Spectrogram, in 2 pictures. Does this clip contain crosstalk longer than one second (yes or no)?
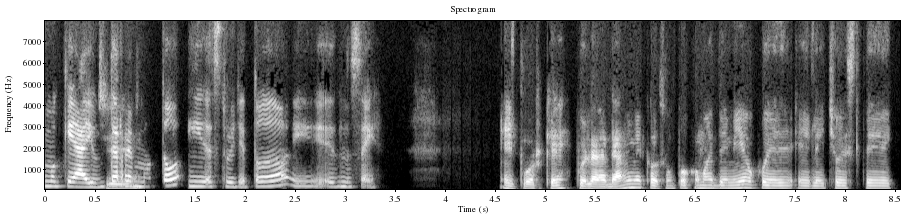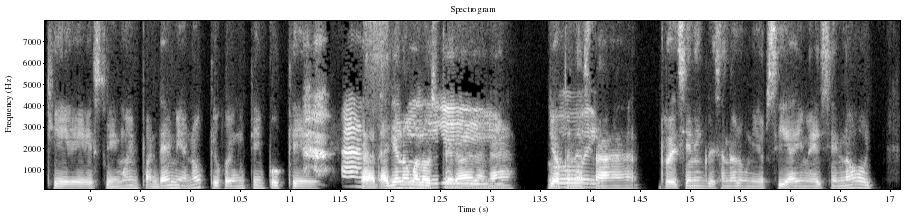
yes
